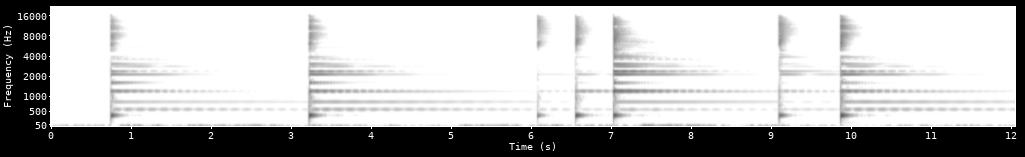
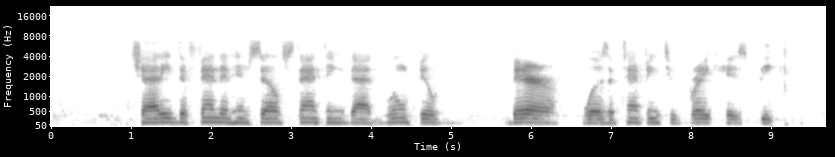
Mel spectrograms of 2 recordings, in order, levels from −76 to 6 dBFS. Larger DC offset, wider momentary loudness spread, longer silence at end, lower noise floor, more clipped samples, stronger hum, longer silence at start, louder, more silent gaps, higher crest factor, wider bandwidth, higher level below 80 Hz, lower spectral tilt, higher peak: neither; first, 27 LU vs 11 LU; about the same, 0.55 s vs 0.45 s; second, -62 dBFS vs -71 dBFS; neither; neither; second, 0.75 s vs 1 s; first, -31 LUFS vs -34 LUFS; neither; first, 32 dB vs 22 dB; first, 16 kHz vs 7.6 kHz; about the same, -64 dBFS vs -68 dBFS; second, 0.5 dB/octave vs -4 dB/octave; first, -6 dBFS vs -14 dBFS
